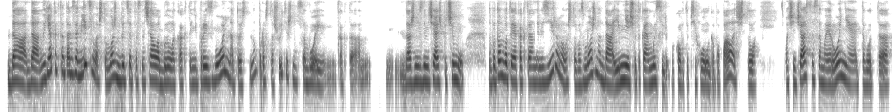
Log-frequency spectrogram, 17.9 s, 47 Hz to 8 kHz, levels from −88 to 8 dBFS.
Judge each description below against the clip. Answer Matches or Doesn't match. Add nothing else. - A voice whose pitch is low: Doesn't match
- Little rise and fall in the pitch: Doesn't match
